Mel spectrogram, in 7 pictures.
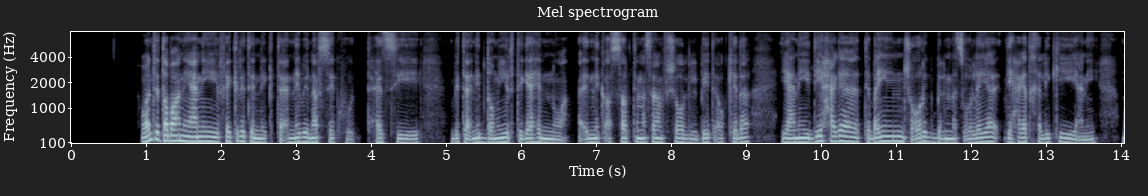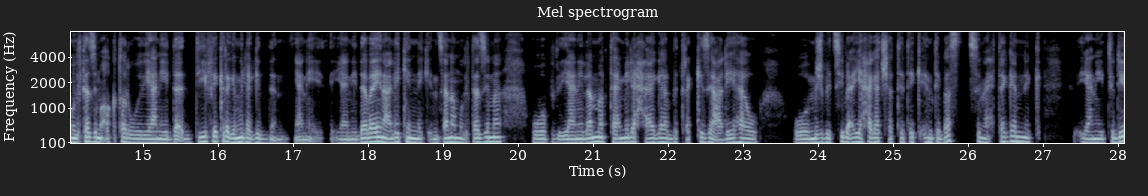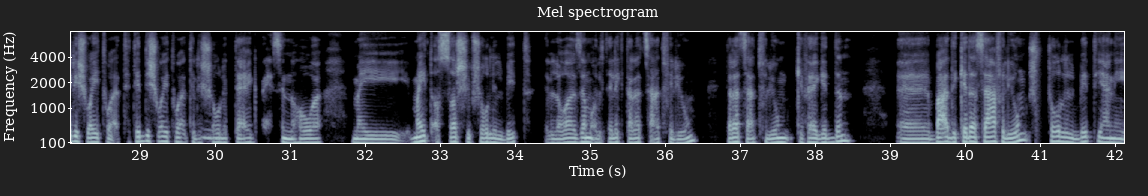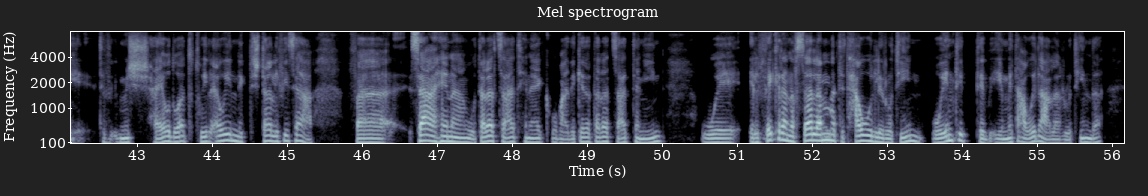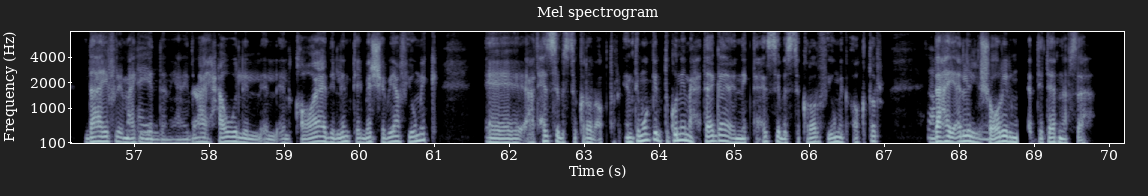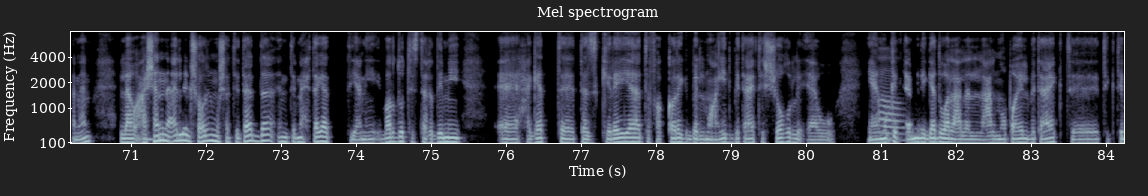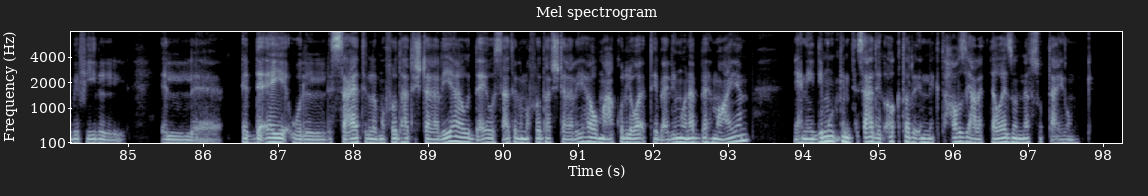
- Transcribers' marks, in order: tapping; in English: "لروتين"; in English: "الروتين"
- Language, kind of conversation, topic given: Arabic, advice, إزاي غياب التخطيط اليومي بيخلّيك تضيّع وقتك؟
